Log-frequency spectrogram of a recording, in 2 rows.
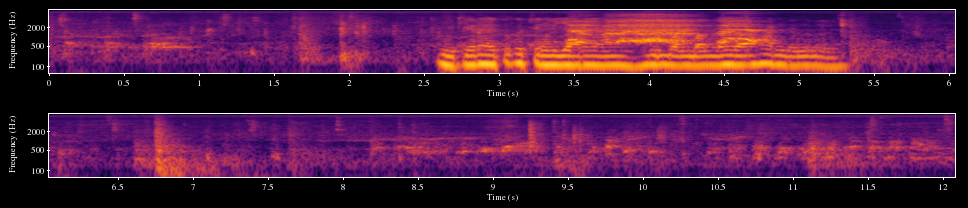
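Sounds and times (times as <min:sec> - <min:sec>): birds calling: 0:07.3 - 0:12.0.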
